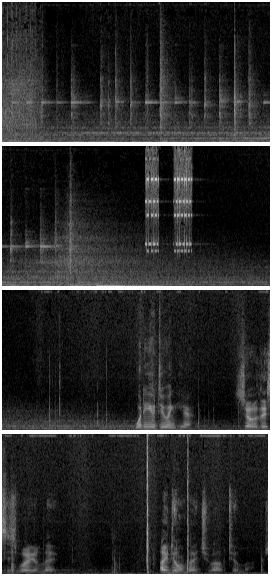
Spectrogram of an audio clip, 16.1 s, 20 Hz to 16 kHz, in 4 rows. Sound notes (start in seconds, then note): 1.2 dramatic music continues; 6.5 letters clicking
